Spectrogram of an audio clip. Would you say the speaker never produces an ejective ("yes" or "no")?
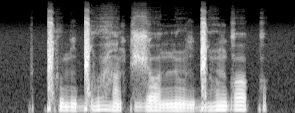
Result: yes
